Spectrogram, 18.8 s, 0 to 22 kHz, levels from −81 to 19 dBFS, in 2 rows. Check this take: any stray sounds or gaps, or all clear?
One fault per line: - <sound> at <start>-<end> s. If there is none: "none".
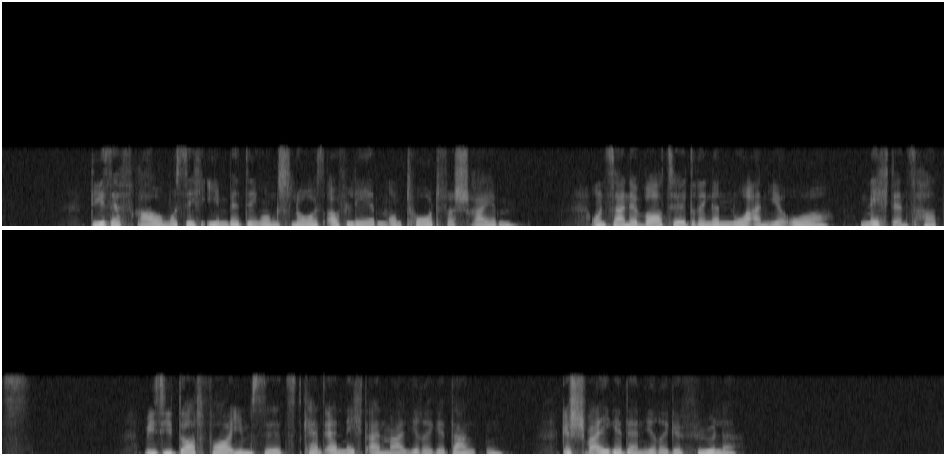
none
